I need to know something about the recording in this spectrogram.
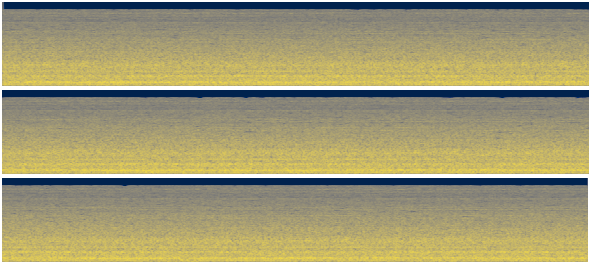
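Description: Jet engines roar steadily in a cockpit.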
